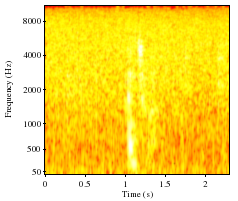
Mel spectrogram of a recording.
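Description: A young man speaks briefly.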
